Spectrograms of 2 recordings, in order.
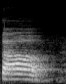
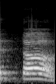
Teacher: यानी कि दांतों को छूते हुए जो वर्ण निकलता है वो दंत है।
